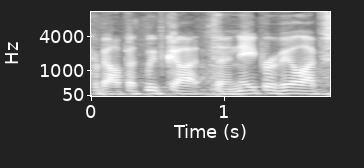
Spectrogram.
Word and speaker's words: Naperville: But we've got the Naperville, I was saying it wrong before, Naperville, Illinois ruling, the Supreme Court, not Supreme Court, the 7th District Court ruling.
